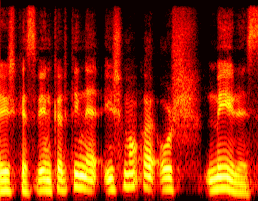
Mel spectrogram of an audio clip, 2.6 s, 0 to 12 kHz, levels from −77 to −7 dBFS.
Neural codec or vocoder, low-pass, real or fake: codec, 16 kHz in and 24 kHz out, 0.9 kbps, LongCat-Audio-Codec, four codebook decoder; 10.8 kHz; fake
